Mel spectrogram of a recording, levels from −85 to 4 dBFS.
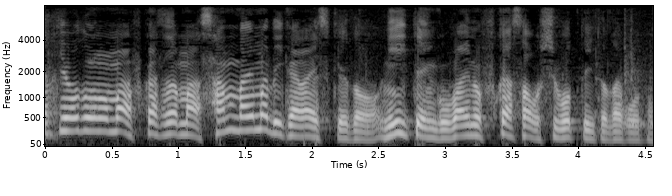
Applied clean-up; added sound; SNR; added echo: none; none; none; none.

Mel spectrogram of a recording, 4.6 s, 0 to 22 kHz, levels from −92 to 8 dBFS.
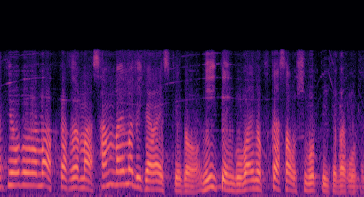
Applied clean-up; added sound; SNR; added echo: neural separator model SepFormer DNS4.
